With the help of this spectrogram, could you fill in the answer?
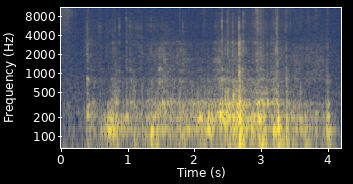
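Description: Fingertips and short nails tap and scratch on the lined paper pages of an open spiral notebook with a metal coil, lying on a table. The result is a soft, irregular patter of dull, low-heavy taps and papery scratches with brief bright clicks. Near the end, the cover is lifted to close it.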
